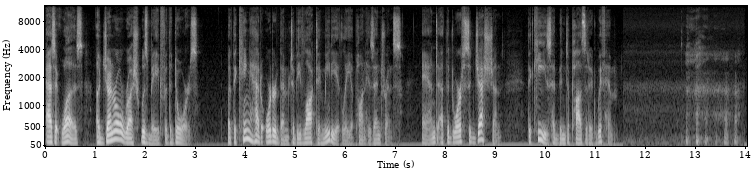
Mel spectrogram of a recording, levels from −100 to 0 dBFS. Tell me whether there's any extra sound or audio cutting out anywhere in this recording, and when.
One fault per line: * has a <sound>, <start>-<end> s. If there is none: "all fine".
* has a laugh, 12.7-13.9 s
